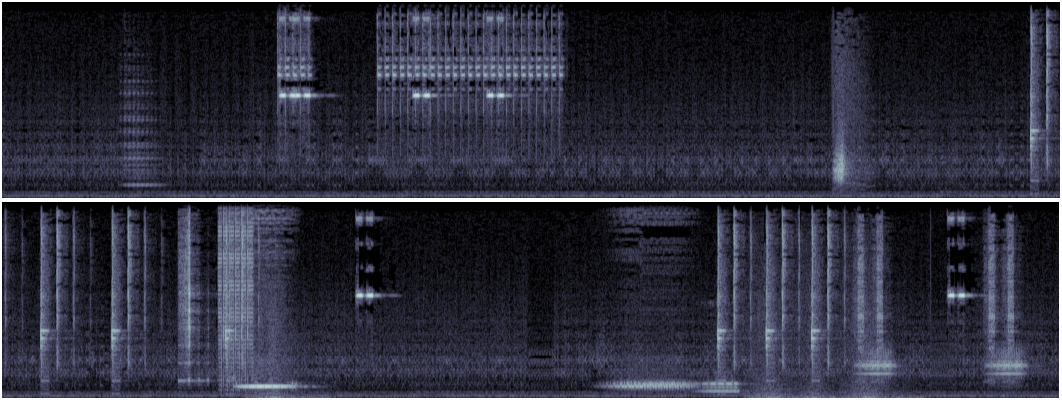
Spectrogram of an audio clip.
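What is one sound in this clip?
Electronic menu blips and clicks sound as options change.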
